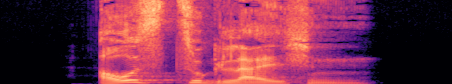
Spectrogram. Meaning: zu-infinitive of ausgleichen
- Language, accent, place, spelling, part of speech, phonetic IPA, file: German, Germany, Berlin, auszugleichen, verb, [ˈaʊ̯st͡suˌɡlaɪ̯çn̩], De-auszugleichen.ogg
